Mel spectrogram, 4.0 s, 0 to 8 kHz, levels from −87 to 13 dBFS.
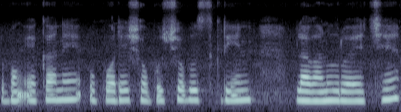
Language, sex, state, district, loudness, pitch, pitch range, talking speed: Bengali, female, Assam, Hailakandi, -17 LUFS, 220 Hz, 215-230 Hz, 120 wpm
